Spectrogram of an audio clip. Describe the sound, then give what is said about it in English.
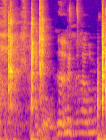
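Dice rolled for a stealth check in a game clatter and tumble across a hard surface in a few sharp, rattling bursts, with a faint murmuring voice in the pause between them. “I want everybody to roll me a stealth check.”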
